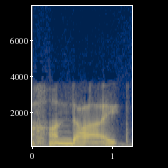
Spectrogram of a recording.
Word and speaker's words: Hyundai: It's the Hyundai, as it's correctly pronounced, Sonata Hybrid.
